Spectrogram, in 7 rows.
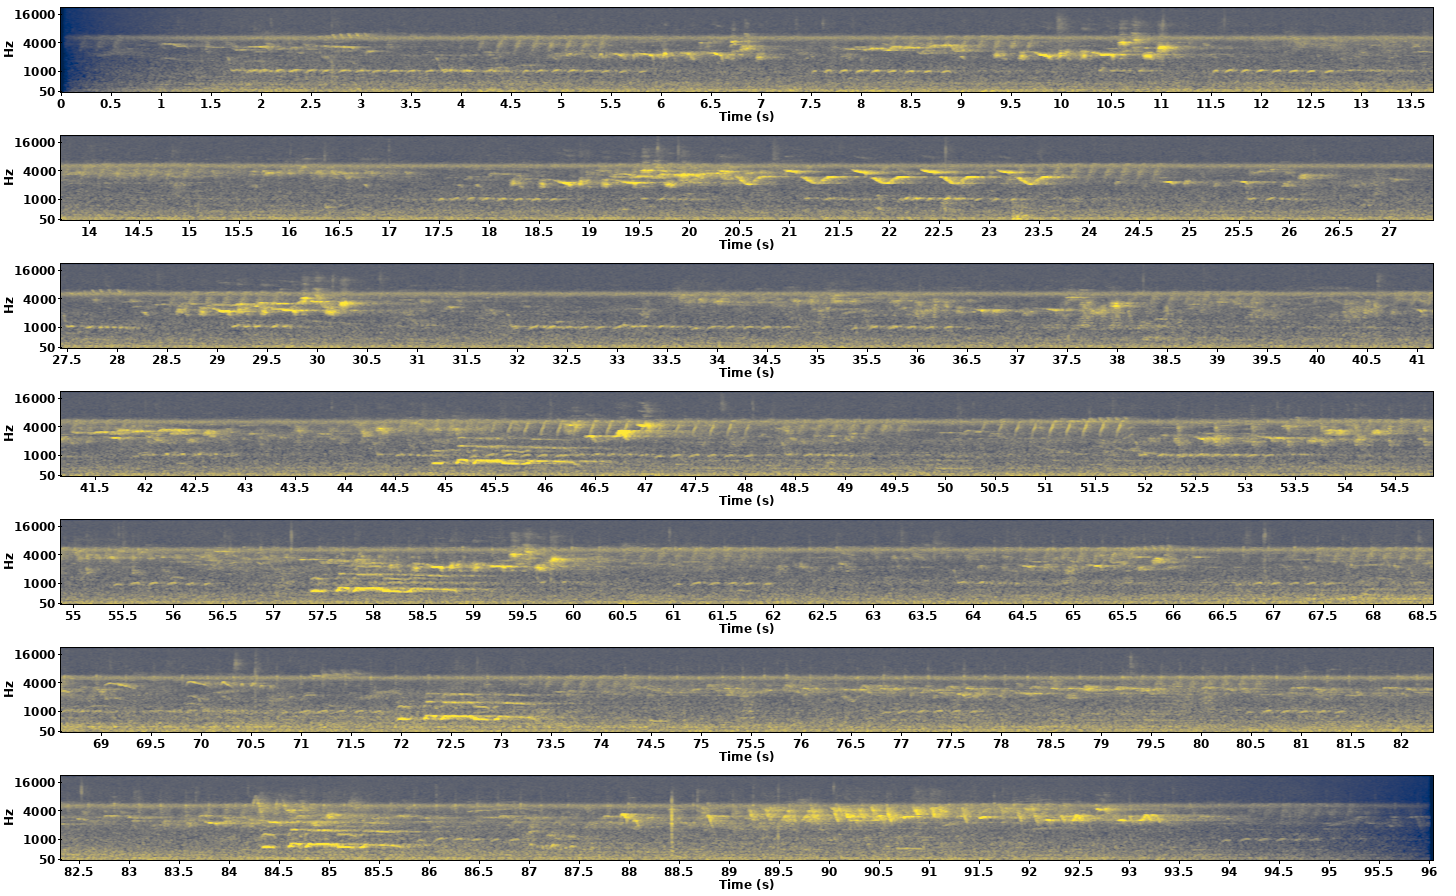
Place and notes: Bird calls, Early morning, Crowing sounds
Zoom H2n MS+XY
